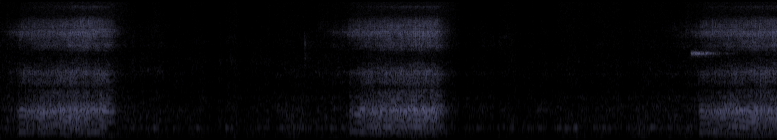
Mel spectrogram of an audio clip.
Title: Sleep and snoring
